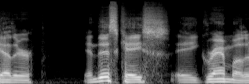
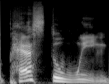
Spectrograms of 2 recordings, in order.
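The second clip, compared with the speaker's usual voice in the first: ordinary talk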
